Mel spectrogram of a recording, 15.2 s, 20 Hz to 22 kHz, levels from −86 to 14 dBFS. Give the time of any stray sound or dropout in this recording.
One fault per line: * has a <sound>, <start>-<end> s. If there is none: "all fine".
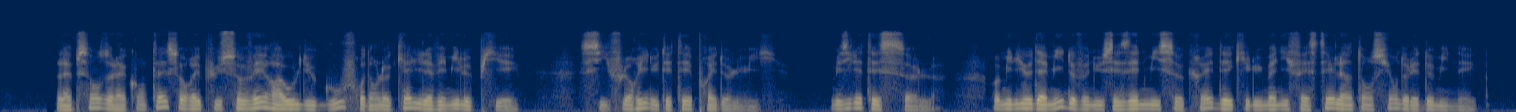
all fine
